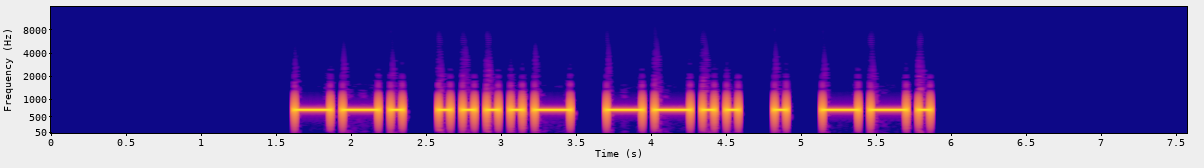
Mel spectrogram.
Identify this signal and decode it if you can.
Morse code, heard as a keyed tone, about 16 wpm, 700 Hz. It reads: G4ZEG
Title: DXCC-100 Call Signs - 5 Characters - Repeated 3x - 15wpm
